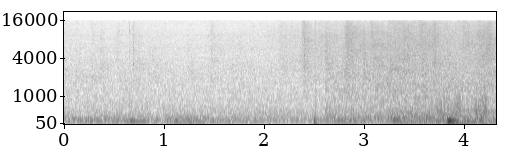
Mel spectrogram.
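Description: Steady background hiss and room noise, with a single sharp click about two and a half seconds in and a short low thump just before the end.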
